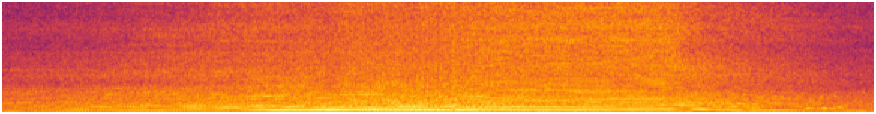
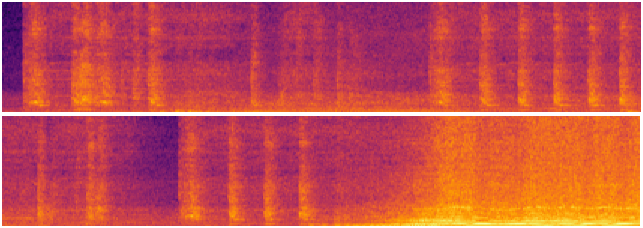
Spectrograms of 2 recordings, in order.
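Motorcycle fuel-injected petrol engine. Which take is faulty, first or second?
second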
